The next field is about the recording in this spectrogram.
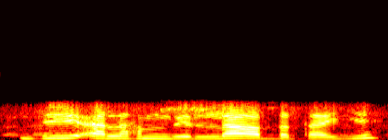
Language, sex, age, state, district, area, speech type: Urdu, female, 18-30, Uttar Pradesh, Aligarh, urban, conversation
